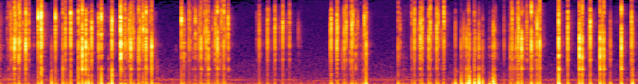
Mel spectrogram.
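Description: Long acrylic nails rapidly tap a small white hollow plastic case, held in one hand, that holds red press-on nails, possibly rattling the contents. Bursts of bright, dry, sharp clicks come in quick runs separated by short pauses, over a faint steady low hum.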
